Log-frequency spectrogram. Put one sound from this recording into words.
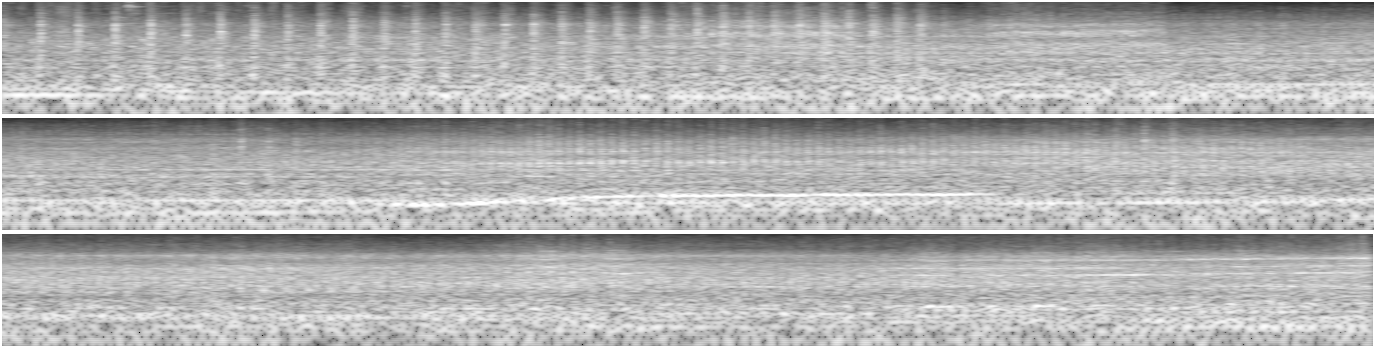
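Old tractor engines chug and putter loudly as they drive past one after another.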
